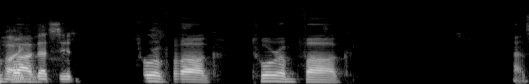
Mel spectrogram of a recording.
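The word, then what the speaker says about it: Torabhaig: I think the Bicky, Torabhag, Torabag, that's it. Torabag. That sounds Yeah, see, reasonably pronounced.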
